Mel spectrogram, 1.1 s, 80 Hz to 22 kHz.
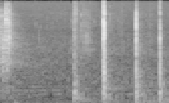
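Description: Four short taps on a ram pump's water delivery pipe near its storage tank, a 330-gallon IBC tote in a cage, give dull, clipped knocks that die away almost instantly. The pipe is full of water at this spot, showing the water has reached the tank.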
